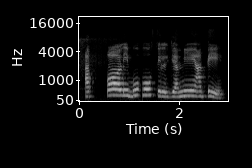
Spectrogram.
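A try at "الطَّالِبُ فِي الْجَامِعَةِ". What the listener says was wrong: Ja panjang. Filja.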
